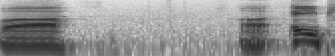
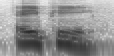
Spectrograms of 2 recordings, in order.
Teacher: That's what I mean by glottal stop. So you try to aspire and pronounce the word P, but then eventually you stop right before you aspire.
